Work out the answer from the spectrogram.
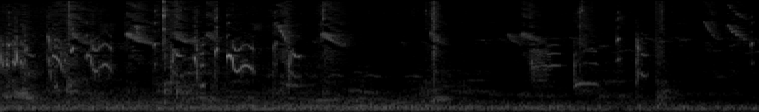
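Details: Chestnut-capped babbler call used to lure rivals: a burst of looping, wavy whistles in the first two seconds, followed by sparse sharp ticks and short rising notes against a low background drone.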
